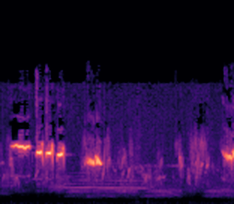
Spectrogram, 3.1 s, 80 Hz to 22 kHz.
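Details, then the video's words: Pale-crowned Cisticola, one of southern Africa's five cloud scraper cisticolas, giving thin, very high notes: a drawn whistle, three quick high chips, then a buzzy high phrase, with faint insect-like trilling beneath. "The Pale-crowned Cisticola, one of the 5 cloud scraper cisticolas of southern Africa"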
